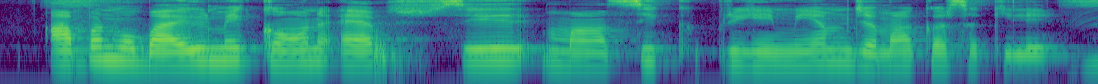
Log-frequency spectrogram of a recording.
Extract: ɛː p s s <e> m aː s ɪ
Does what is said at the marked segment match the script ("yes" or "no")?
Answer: yes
